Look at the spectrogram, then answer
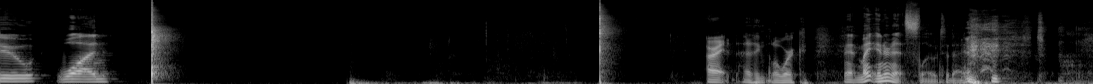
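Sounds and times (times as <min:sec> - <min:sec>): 
speech: 0:00.0 - 0:01.2, 0:07.1 - 0:10.5
hand clap: 0:01.5 - 0:01.9, 0:06.0 - 0:06.3
laughter: 0:09.4 - 0:10.9.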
